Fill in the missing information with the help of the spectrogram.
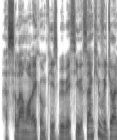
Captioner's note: man speaking in foreign language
